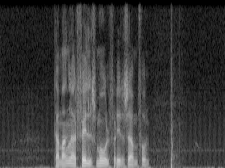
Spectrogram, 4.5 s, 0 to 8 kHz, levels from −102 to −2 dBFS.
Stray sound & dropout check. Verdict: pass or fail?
fail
